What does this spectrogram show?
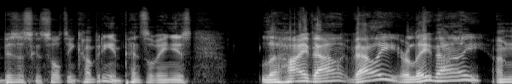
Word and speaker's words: Lehi: I am well, and it's Lehigh Valley. Lehigh? Wow. Okay. There you go. I mean, technically, it's Lehigh. Duh. Here in Utah, where we're at, we have Lehigh as well, and it's pronounced Lehi.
